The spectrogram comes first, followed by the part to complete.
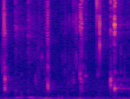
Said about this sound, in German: Man, man hört mich im Hintergrund so ab und an mal schmatzen, so.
